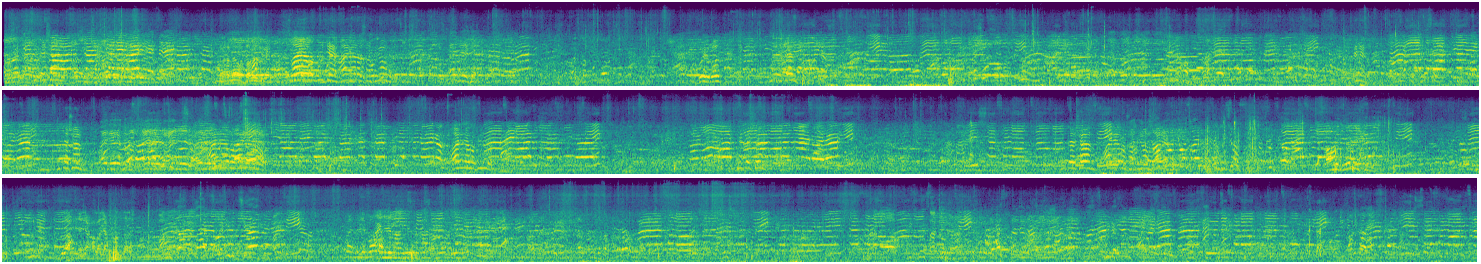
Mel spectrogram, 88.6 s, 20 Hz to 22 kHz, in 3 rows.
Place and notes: Favoriten, Wien, Österreich - farmers market
pitchman on the farmers market, vienna, 10th district - recorded with a zoom Q3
